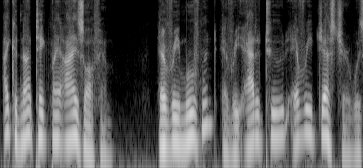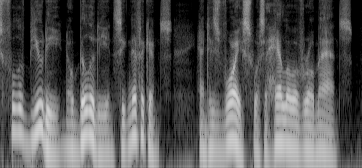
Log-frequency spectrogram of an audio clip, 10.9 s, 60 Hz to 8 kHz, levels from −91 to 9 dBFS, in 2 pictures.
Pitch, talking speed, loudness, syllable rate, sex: 120 Hz, 160 wpm, -19 LUFS, 5.7 syllables/s, male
